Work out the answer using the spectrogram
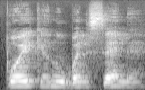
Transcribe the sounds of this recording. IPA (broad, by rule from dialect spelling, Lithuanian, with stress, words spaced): ˈpoːɪkʲ ɐˈnuː bɐlʲˈsʲæːlʲɛː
